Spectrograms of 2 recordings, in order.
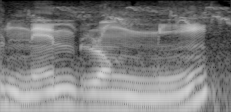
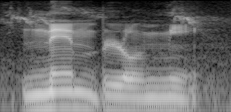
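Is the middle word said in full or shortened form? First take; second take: full; shortened. First: The middle word is the full form blong. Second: The middle word is shortened to blo. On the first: "Usually instead of saying blong" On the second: "you say a shortened form of that word and say blo instead"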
